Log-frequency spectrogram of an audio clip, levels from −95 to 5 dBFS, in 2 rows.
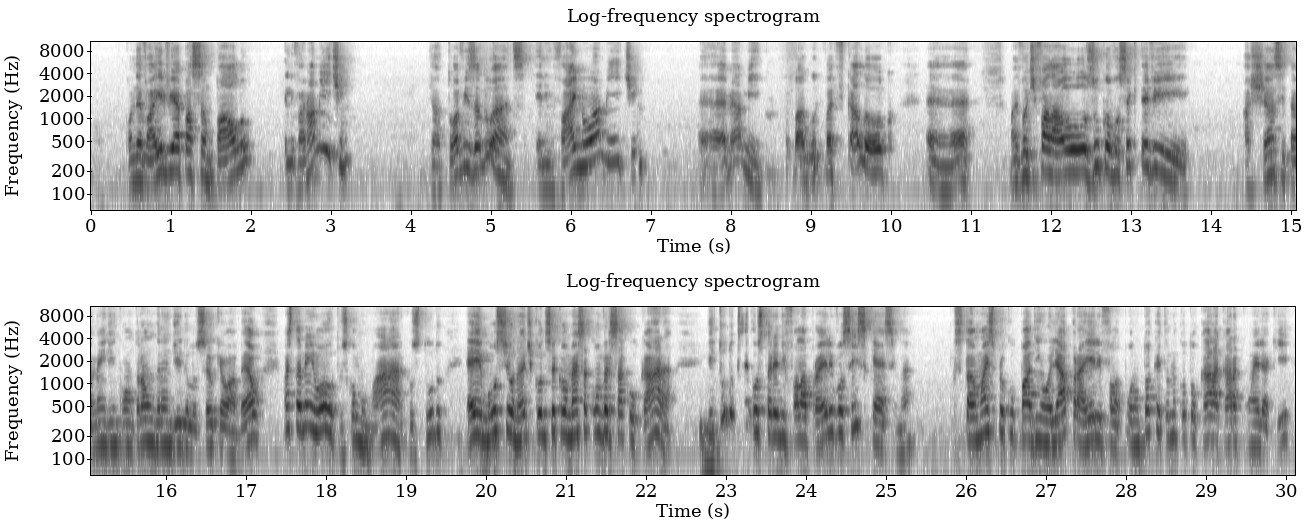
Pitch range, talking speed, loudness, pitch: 155-225 Hz, 205 wpm, -24 LUFS, 190 Hz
